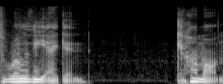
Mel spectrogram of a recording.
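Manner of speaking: loud, urgent, pleading tone, calling out.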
